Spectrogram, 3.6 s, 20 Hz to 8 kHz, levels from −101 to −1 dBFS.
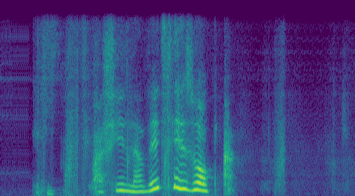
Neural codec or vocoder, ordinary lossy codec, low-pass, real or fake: codec, 16 kHz in and 24 kHz out, 0.8 kbps, FocalCodec, streaming, 65536 codes; none; 7.2 kHz; fake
